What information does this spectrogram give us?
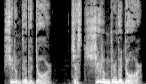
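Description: Raspy, high-pitched frightened saloon owner. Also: male voice, very animated, normal speed, no echo, clean studio sound, heavily acted. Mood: agitated. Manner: folksy Old West drawl, pleading. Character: frightened, cranky older saloon owner, male. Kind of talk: western audiobook character dialogue.

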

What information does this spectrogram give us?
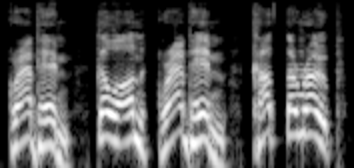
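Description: A man voicing a commanding naval officer in an audiobook, shouting clipped, urgent orders. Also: high voice, expressive, unhurried, slightly rough, no room sound, voice pushed up, heavily acted. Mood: desperate.

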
